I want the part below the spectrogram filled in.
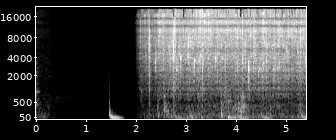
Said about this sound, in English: then I'm gonna add my onions to the pot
